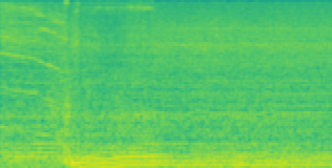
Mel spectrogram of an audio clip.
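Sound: car accelerating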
